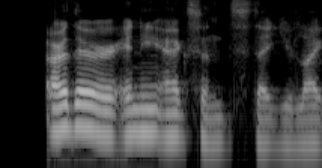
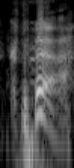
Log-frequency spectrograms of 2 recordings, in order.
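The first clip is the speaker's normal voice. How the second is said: punch sound effect; 7 semitones higher, 8 dB louder than usual. Retold or imitated. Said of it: "he just walks up".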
